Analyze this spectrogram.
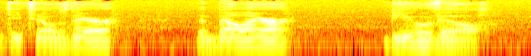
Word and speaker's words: Beauville: The Bel Air Beauville. Beauville, maybe I'm saying it wrong. Beauville's correct. Beauville's correct.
